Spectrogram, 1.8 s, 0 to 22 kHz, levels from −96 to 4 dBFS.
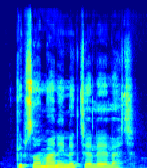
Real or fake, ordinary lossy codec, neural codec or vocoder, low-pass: fake; none; vocoder, 44.1 kHz, 128 mel bands every 256 samples, BigVGAN v2; none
